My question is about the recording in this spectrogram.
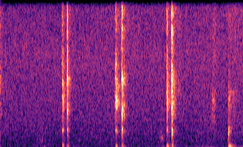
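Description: Near silence with faint, sharp clicks, each a quick double click, coming about once a second, four or five times.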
